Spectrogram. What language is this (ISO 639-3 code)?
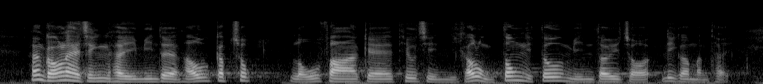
yue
